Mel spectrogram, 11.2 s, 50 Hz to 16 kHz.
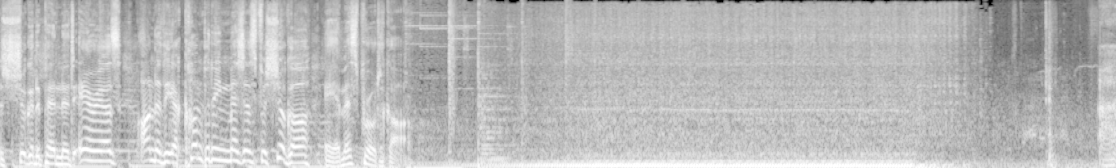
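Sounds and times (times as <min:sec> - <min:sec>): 
speech: 0:00.0 - 0:04.4
car engine running while driving: 0:04.5 - 0:10.0.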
